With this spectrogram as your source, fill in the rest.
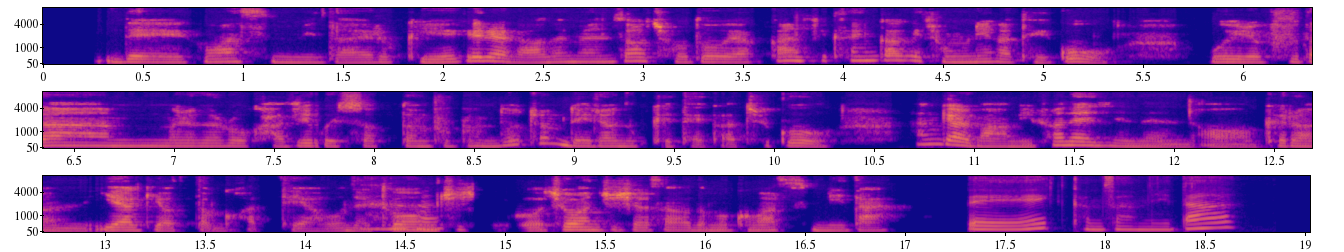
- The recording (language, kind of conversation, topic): Korean, advice, 멘토에게 부담을 주지 않으면서 효과적으로 도움을 요청하려면 어떻게 해야 하나요?
- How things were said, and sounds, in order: other background noise; laugh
